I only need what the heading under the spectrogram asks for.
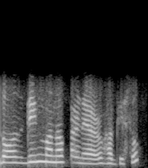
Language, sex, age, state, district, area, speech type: Assamese, female, 18-30, Assam, Morigaon, rural, conversation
